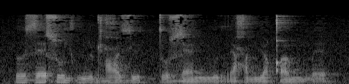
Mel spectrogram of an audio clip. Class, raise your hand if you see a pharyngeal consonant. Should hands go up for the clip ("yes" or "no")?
yes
